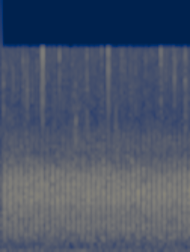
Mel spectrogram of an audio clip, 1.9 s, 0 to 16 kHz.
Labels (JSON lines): {"label": "biophony, rattle", "recorder": "SoundTrap 500"}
